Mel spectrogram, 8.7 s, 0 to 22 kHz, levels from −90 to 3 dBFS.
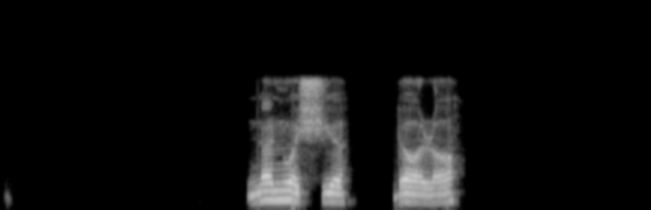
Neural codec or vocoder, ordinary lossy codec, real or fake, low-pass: none; Opus, 32 kbps; real; 5.4 kHz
